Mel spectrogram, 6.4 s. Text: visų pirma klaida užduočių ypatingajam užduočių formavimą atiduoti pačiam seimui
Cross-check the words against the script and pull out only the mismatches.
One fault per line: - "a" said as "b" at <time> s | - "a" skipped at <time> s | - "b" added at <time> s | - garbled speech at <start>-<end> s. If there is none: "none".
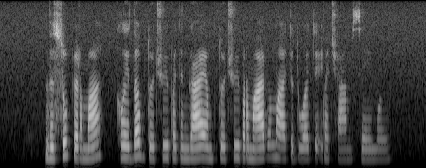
none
